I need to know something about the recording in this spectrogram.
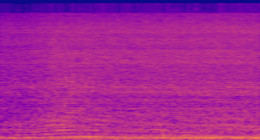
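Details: Cheap salvage-auction car that moves fine but may have a broken line underneath: a deep, even engine note rising smoothly under revs, no knocks, ticks or misses. Normal engine running.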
